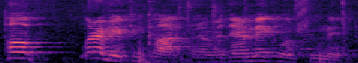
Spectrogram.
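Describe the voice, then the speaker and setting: A man playing a blustering upper-class gentleman with a plummy, exclamatory manner. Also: fairly high pitch, very animated, quick pace, reverberant, distant mic, background noise.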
